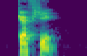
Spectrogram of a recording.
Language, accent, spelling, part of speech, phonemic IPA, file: French, France, cafier, noun, /ka.fje/, LL-Q150 (fra)-cafier.wav
- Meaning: alternative form of caféier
